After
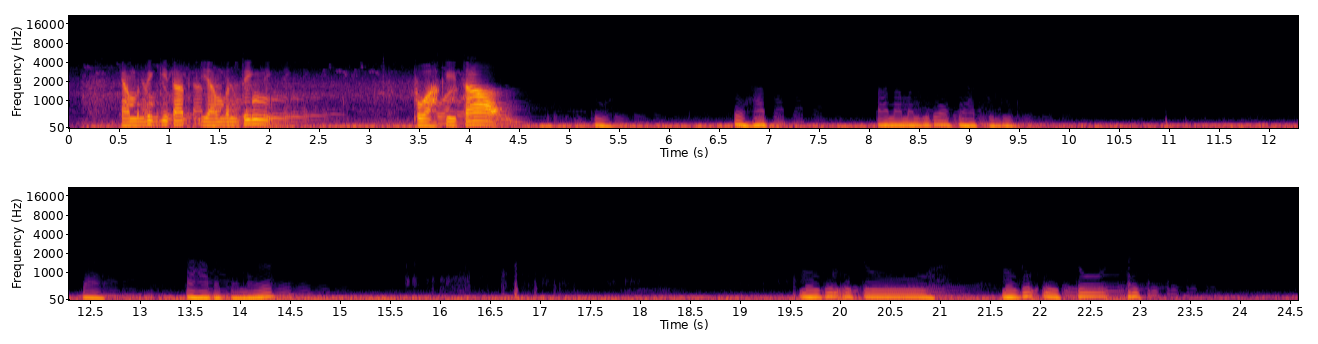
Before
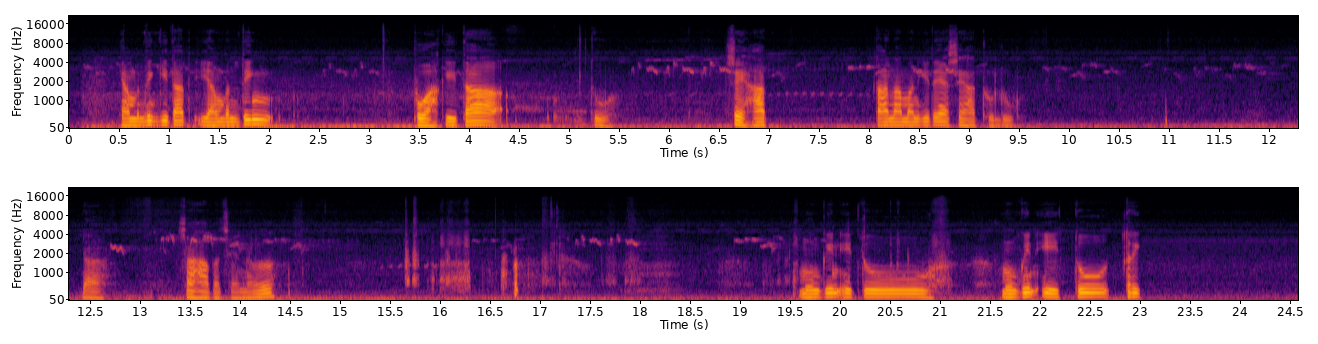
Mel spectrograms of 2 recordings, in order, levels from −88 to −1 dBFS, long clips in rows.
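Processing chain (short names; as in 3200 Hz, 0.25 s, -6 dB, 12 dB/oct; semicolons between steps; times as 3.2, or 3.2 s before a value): frequency-shifting echo 0.194 s, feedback 46%, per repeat +47 Hz, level -15 dB; low-pass sweep 1800 Hz -> 110 Hz, 4.03–4.64; gain -2.5 dB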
